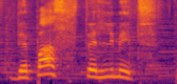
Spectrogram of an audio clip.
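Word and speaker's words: Dépasse tes limites: Exacto, es De Passé Tes Limites, porque la E no se dice ahí.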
